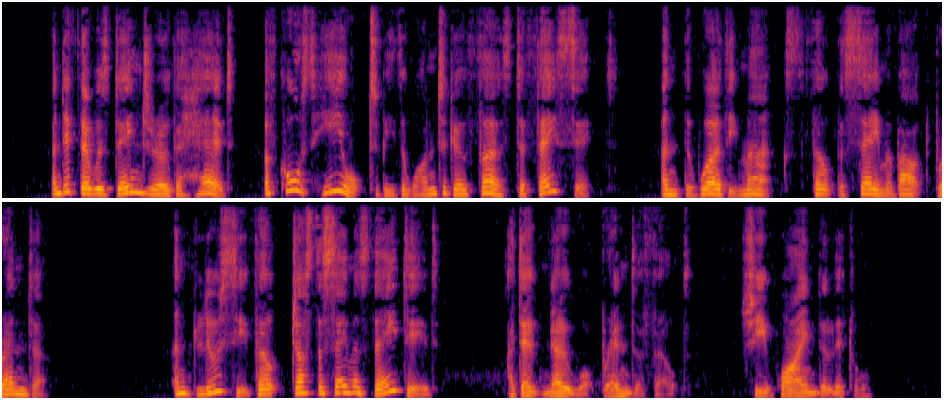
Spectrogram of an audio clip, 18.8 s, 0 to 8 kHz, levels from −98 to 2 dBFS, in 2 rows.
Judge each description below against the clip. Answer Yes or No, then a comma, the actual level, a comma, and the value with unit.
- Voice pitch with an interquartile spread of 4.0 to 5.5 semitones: Yes, average, 5.2 semitones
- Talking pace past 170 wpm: No, average, 155 wpm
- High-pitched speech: Yes, high, 200 Hz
